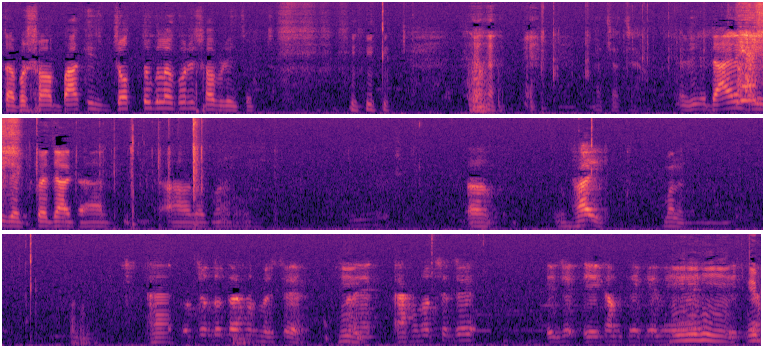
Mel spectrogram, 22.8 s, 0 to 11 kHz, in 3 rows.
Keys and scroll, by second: 5.4 BackSpace, 5.7 BackSpace, 7.0-9.1 typing, 8.7 Caps_Lock, 9.5 Return.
